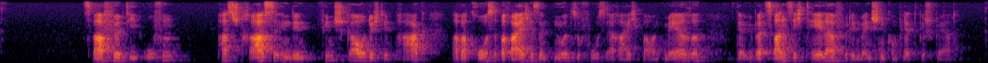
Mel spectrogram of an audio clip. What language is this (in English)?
German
